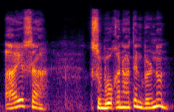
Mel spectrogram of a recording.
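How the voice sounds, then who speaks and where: A young Filipino student in a radio drama. His voice is fairly high and forceful. He sounds like a provincial dreamer, eager and optimistic. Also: moderate pace, slightly rough. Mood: playful.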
